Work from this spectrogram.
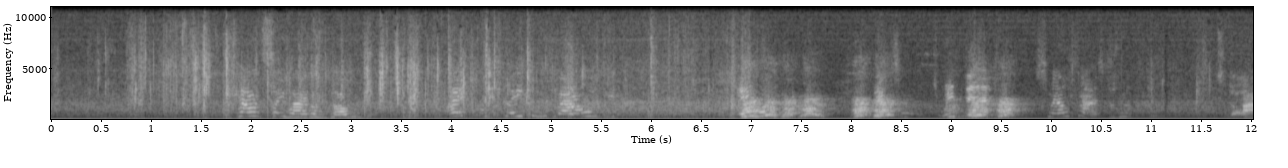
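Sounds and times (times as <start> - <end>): people's voices: 1.8 - 12.0
dog barking: 6.8 - 9.8.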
